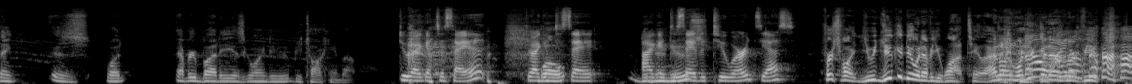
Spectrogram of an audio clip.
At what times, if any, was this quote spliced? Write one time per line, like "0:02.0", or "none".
0:08.2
